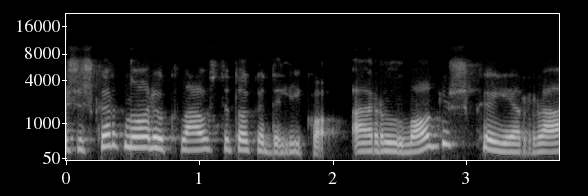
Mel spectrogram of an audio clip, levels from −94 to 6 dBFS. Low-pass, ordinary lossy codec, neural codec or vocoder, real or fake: 7.2 kHz; Opus, 32 kbps; codec, 16 kHz, 16 kbps, FunCodec, trained on LibriTTS, 50 frames a second; fake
